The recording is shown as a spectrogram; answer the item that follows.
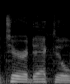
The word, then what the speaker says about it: pterodactyl: Why can't you hear a pterodactyl when he goes to the toilet? Because the P is silent.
